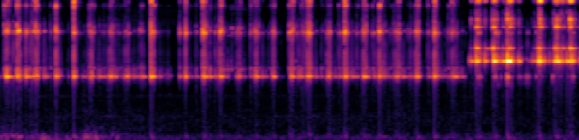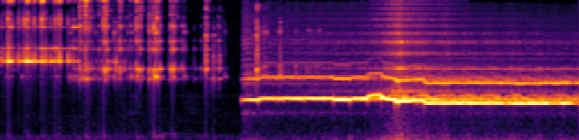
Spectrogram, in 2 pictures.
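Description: A Hungarian sheepdog bell, the kind given to dogs that guard sheep, shaken in quick, rattling jingles for several seconds, then struck into a loud, sustained metallic ring with a steady mid-high tone. No one speaks.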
